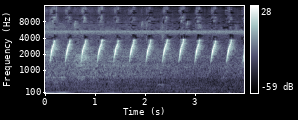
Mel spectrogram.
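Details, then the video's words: Bird in a natural setting calling a clear, short upward-sweeping chirp, repeated steadily about three times per second over a soft background hiss. "RELAXING BIRD CHIRPING SOUNDS"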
